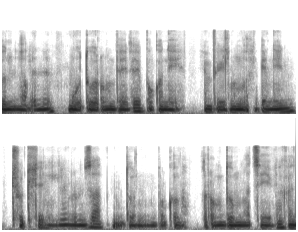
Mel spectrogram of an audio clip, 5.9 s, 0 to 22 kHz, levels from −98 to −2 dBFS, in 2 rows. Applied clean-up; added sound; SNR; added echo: neural diffusion model UNIVERSE++.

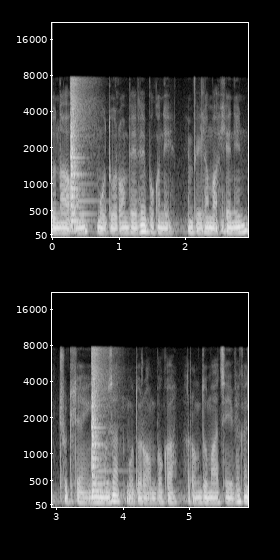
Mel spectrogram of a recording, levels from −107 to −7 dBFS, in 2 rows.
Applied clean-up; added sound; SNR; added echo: none; Snare drum; 5 dB; none.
